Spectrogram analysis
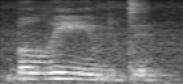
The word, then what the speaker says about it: believed: Believed sounds like a D at the end. Believed.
